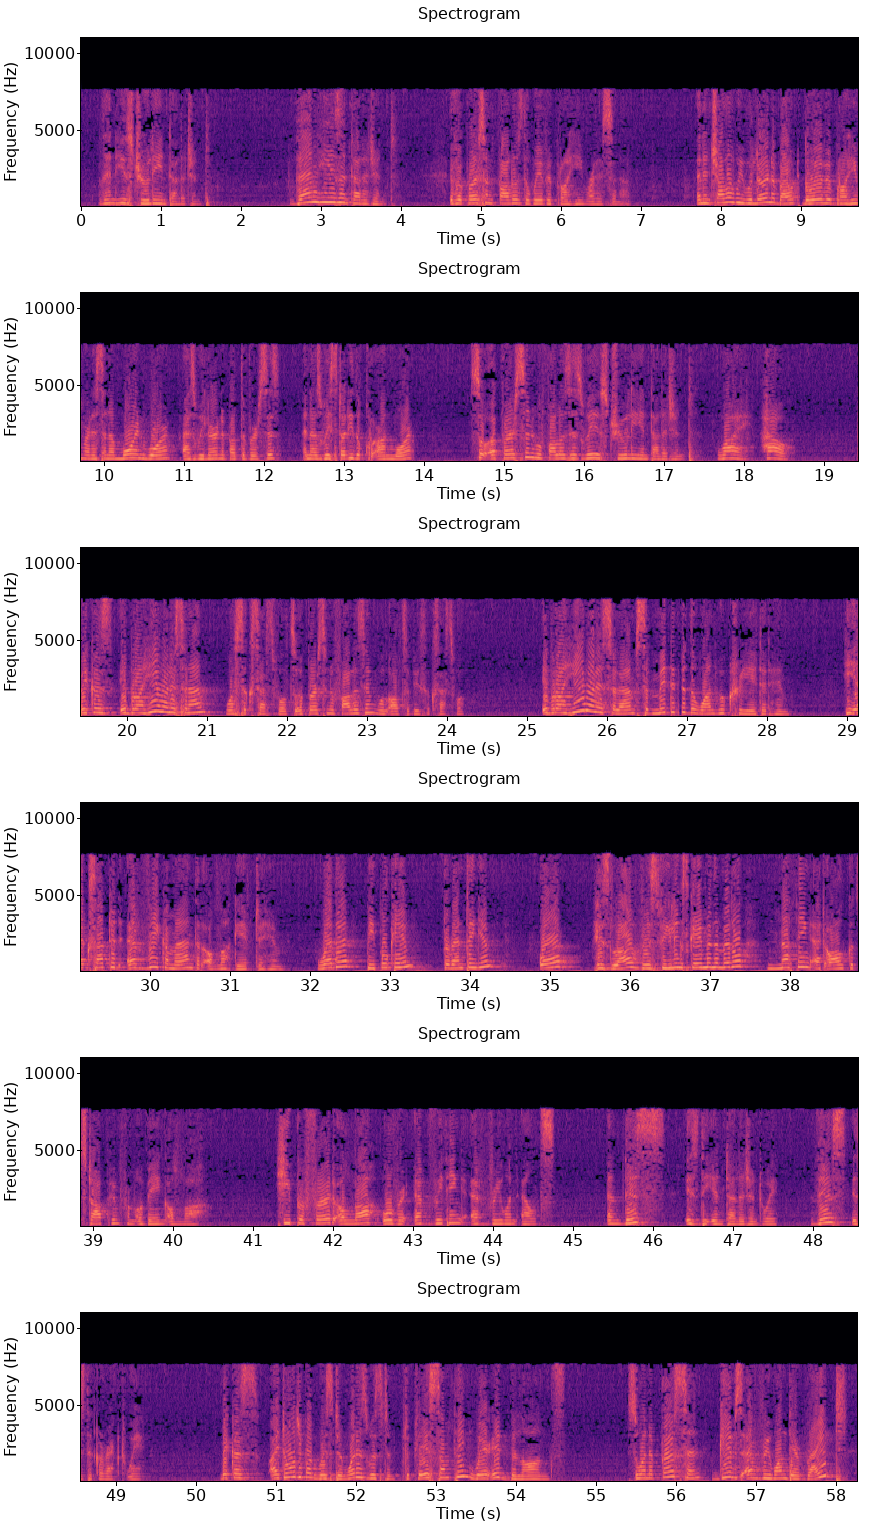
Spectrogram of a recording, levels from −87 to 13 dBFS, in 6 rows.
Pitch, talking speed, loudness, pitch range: 230 Hz, 160 wpm, -18 LUFS, 205-265 Hz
